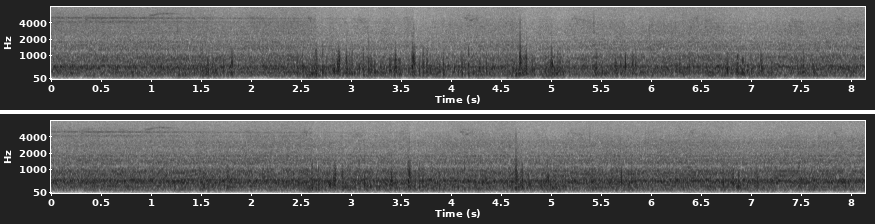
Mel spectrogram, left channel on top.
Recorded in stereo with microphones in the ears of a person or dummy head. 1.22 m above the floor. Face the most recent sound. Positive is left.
No sound to turn to.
